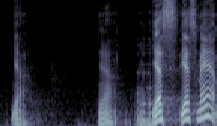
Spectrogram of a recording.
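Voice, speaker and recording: Vocal fry runs through this voice, which moves at a fairly slow pace. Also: man. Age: 70s. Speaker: concert pianist. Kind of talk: audience Q&A. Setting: church with live audience. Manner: conversational.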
